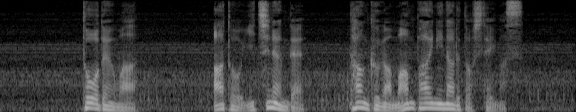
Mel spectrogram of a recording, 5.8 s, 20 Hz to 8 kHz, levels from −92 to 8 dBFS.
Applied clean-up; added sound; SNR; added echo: none; none; none; none.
